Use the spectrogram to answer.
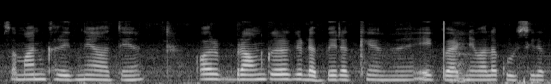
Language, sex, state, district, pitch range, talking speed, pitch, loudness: Hindi, female, Haryana, Jhajjar, 205-230 Hz, 185 wpm, 215 Hz, -18 LUFS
